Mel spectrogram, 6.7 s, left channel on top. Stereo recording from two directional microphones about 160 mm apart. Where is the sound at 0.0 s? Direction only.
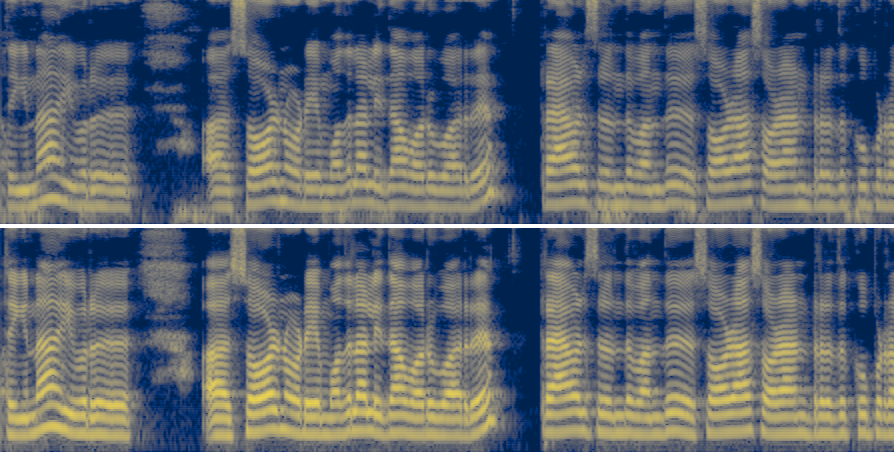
30° right (ahead or behind).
